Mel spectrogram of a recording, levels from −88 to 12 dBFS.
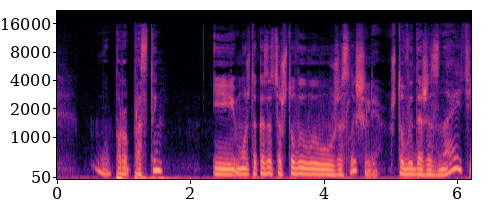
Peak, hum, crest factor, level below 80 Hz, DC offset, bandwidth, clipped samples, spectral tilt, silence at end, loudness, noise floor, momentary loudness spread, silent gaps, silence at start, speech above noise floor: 0 dBFS; none; 14 dB; -26 dBFS; under 0.1%; 16 kHz; under 0.1%; -5.5 dB/octave; 0 s; -14 LUFS; -41 dBFS; 10 LU; none; 0.55 s; 28 dB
